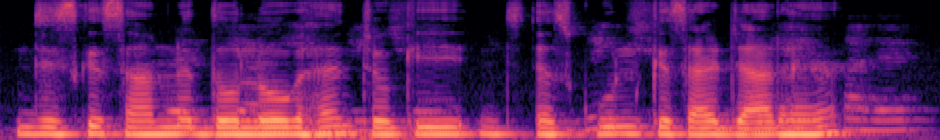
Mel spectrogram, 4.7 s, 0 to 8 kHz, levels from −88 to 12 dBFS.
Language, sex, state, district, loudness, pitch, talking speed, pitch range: Hindi, male, Bihar, Patna, -14 LUFS, 145 Hz, 165 wpm, 145-150 Hz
